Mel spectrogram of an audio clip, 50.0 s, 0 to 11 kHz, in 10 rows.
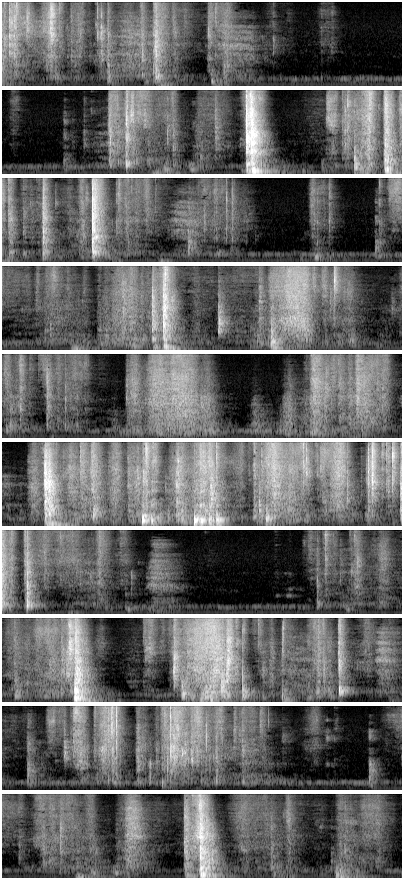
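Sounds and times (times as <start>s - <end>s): plastic wrap and cardboard rustling: 0.0s - 2.2s, 25.7s - 30.9s, 40.6s - 43.4s.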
